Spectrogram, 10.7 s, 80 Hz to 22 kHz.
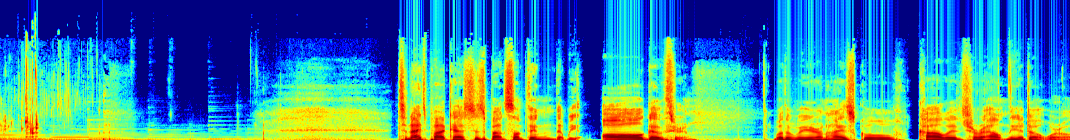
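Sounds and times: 
drink pouring into a glass: 0.0s - 1.1s
speech: 4.0s - 7.1s, 7.7s - 10.7s.

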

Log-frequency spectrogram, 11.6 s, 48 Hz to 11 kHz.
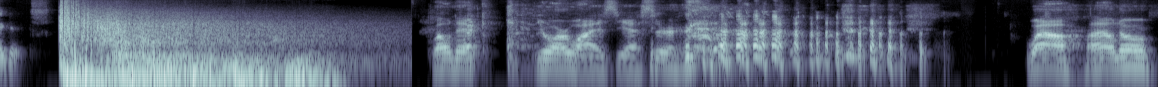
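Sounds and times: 
speech: 0.0s - 1.7s, 4.3s - 9.6s, 10.3s - 11.5s
explosion with rumbling boom: 0.6s - 4.1s
laughter: 6.6s - 9.5s.

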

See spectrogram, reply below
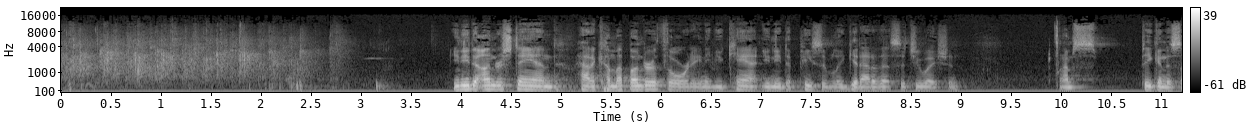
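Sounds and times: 
small group of people clapping in a room: 0.0s - 3.0s
speech: 3.9s - 9.1s, 10.0s - 11.2s.

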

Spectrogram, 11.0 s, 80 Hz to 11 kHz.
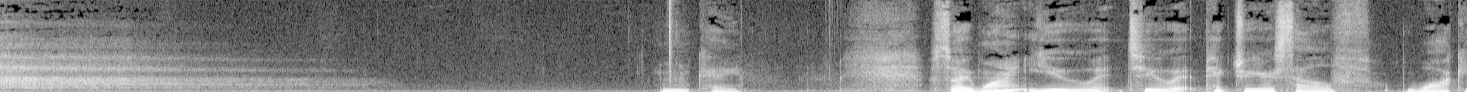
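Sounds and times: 
deep breath exhaled during a guided relaxation exercise: 0.0s - 2.9s
speech: 5.0s - 5.7s, 7.0s - 10.9s.

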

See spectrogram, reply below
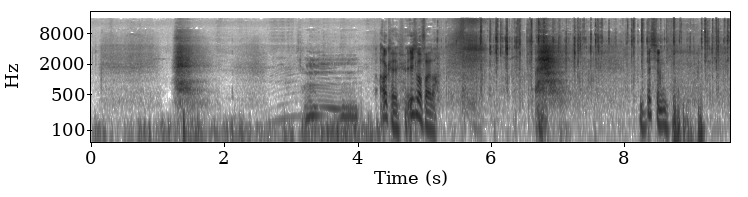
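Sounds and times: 
cow mooing with a low harmonic bellow: 2.8s - 4.0s
speech: 4.4s - 5.5s, 8.3s - 9.1s.

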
